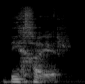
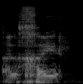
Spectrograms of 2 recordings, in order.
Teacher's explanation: khair, you have to do it from the back of your throat. It's similar to German a little bit.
